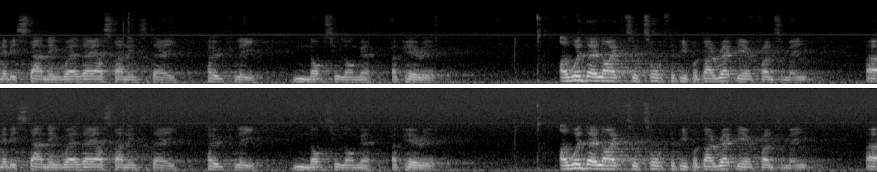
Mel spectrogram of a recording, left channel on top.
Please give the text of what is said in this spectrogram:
to be standing where they are standing today, hopefully not too long a period. I would though like to talk to the people directly in front of me.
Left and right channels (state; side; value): noise; right; hiss, 14 dB below the sound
